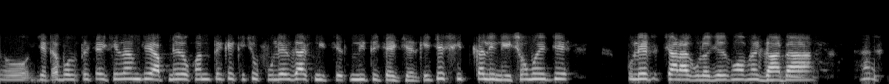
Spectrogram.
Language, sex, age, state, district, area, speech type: Bengali, male, 45-60, West Bengal, Malda, rural, conversation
